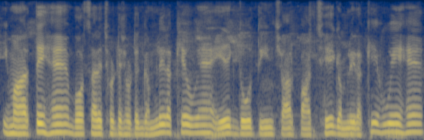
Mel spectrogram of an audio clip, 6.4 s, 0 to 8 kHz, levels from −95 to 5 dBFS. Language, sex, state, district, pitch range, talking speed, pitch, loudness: Hindi, male, Delhi, New Delhi, 135-170 Hz, 180 wpm, 145 Hz, -16 LUFS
